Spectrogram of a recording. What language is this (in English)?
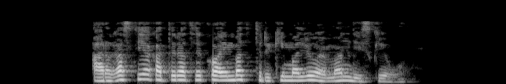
Basque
